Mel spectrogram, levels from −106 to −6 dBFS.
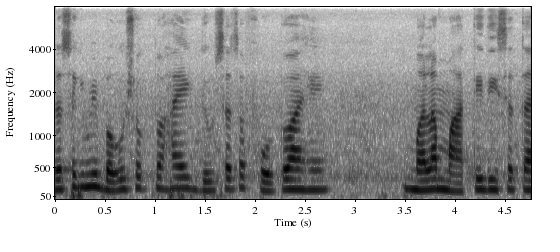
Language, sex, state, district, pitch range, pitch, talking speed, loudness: Marathi, male, Maharashtra, Washim, 150-175 Hz, 160 Hz, 175 wpm, -16 LUFS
